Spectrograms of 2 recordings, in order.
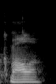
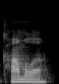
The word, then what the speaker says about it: Kamala: Why would you rather have him over Camala? Kamala. See, you got me saying it wrong. Kamala.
